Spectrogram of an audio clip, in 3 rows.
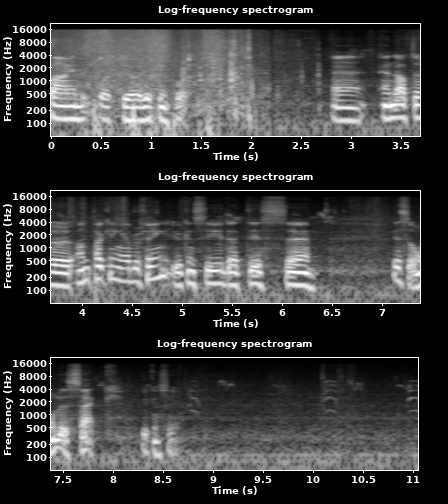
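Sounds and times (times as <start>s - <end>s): bird chirps: 5.2s - 6.9s, 7.7s - 11.0s.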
